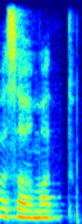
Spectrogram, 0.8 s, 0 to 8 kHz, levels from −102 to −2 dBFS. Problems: none marked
